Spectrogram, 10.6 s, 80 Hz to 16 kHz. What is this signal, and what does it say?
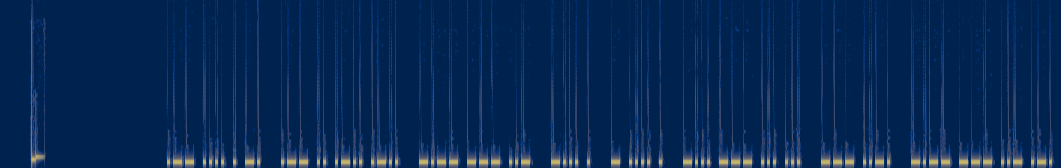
Morse code, heard as a keyed tone, about 39 wpm, 700 Hz. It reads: WHEN WILL YOU BE THE BOSS OF YOUR
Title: Sentences from Top 1000 Words - Review Part 4 - 40wpm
